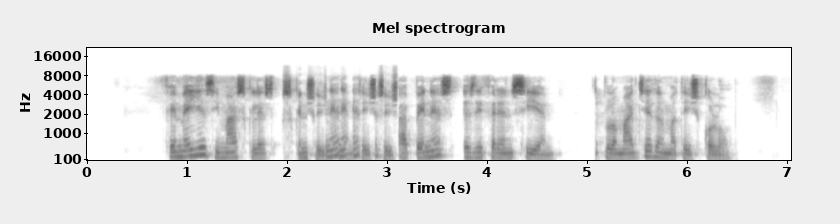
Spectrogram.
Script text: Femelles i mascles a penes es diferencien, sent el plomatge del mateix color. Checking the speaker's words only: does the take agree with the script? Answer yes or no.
no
